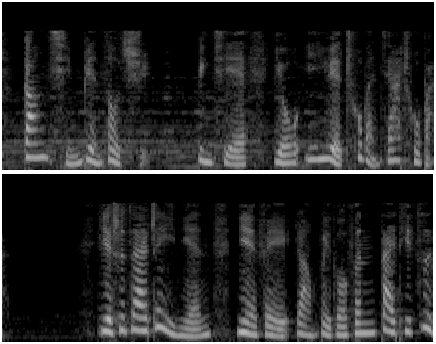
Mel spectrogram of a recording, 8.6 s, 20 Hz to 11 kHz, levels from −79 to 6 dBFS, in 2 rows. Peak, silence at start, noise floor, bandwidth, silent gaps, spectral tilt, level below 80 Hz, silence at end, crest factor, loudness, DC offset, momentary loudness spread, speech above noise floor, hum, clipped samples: -12 dBFS; 0 s; -69 dBFS; 6.4 kHz; none; -6.5 dB/octave; -64 dBFS; 0 s; 18 dB; -30 LUFS; under 0.1%; 8 LU; 40 dB; none; under 0.1%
